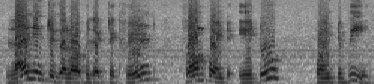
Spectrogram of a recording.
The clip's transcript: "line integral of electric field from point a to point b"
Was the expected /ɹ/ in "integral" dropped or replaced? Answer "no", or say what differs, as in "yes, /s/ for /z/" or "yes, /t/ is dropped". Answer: yes, /ɹ/ is dropped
